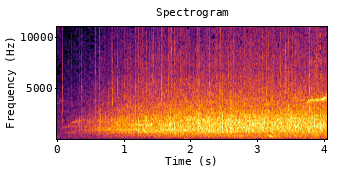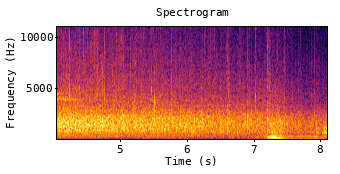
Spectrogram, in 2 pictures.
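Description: Audience applauding: the clapping swells over the first second, holds, then slowly dies away as a man starts speaking near the end.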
